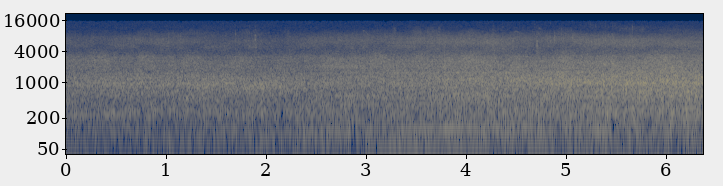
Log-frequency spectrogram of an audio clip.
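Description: A car drives slowly past on a nearby street.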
